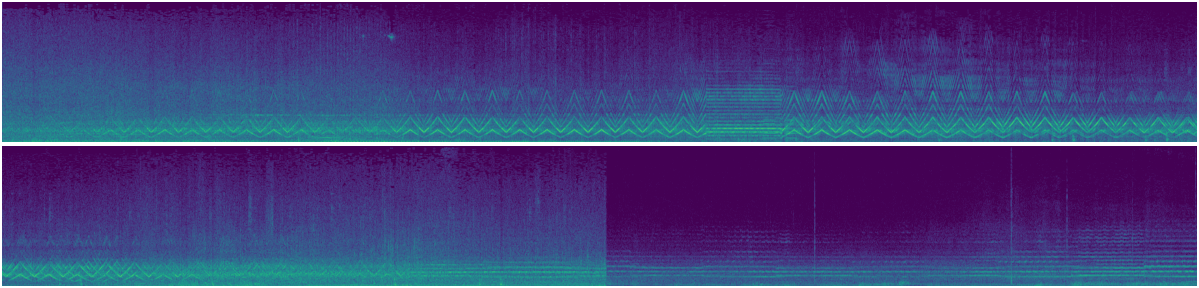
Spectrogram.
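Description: Swedish ambulance siren in a fast wail, rising and falling several times a second, with a heavy bus engine rumbling past during the first several seconds and a brief change of tone about nine seconds in. About two-thirds of the way through it cuts abruptly to another ambulance's quieter two-tone siren stepping back and forth between fixed pitches.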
